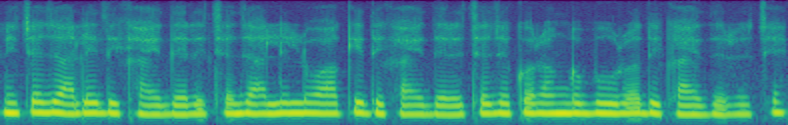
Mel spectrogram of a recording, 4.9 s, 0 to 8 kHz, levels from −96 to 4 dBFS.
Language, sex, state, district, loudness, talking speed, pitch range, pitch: Rajasthani, female, Rajasthan, Churu, -11 LUFS, 245 wpm, 180-195 Hz, 195 Hz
